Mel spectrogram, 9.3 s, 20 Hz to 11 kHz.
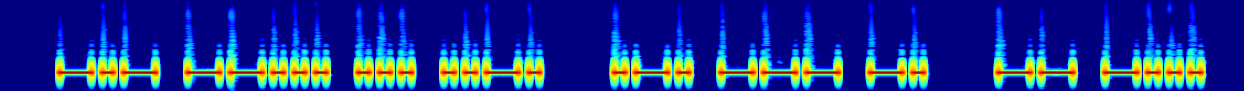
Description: Morse code, heard as a keyed tone, about 15 wpm, 700 Hz. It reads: K7SF RON MB
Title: K1USN SST QSO Practice - 15wpm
